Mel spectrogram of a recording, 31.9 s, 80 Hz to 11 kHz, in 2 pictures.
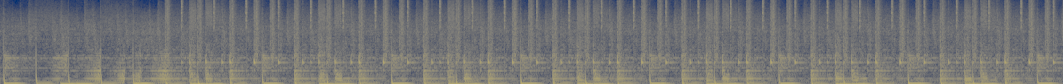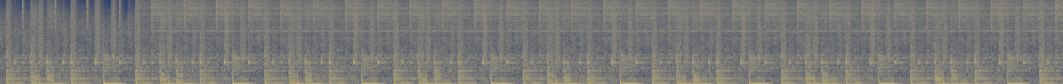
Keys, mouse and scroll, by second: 1.0 KP_3, 2.3-9.1 middle drag, 3.6 z, 9.8-11.7 middle drag, 10.9 a, 11.9-14.1 middle drag, 16.5-19.2 middle drag, 17.1 a, 18.0 a, 24.6 middle click, 25.6 a, 26.0 a, 27.0 Tab, 28.0-29.7 right drag, 30.5 right click, 30.7-31.8 middle drag.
